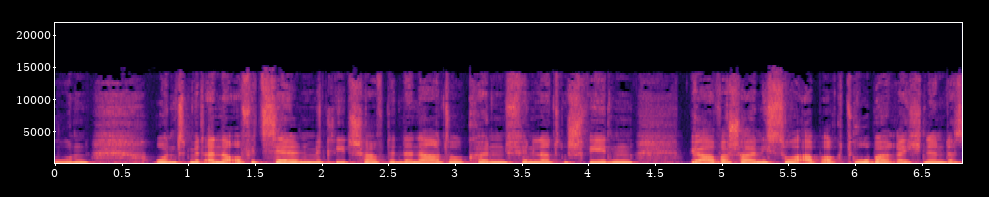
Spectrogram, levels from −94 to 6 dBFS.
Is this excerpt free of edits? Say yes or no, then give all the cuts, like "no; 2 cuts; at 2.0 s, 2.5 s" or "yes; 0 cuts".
yes; 0 cuts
